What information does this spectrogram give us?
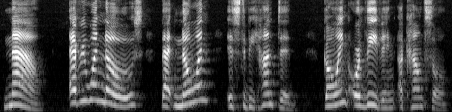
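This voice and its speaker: A stern tigress commands in a dramatic stage reading, played by a woman. Her voice is sharp and high, with animated intonation and declarative force. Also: takes it slowly, exaggerated voice. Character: stern, wrathful female tiger who leads the council. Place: home room, video call.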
